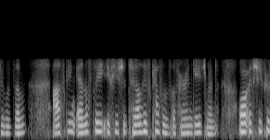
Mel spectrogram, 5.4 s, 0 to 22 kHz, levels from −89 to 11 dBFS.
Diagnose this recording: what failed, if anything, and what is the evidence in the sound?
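Codec stage: a Codec 2 vocoder runs throughout, making the speech robotic and buzzy with nothing above 3.7 kHz. The resynthesised sine-wave voice fits roughly 2.4 kbit/s.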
